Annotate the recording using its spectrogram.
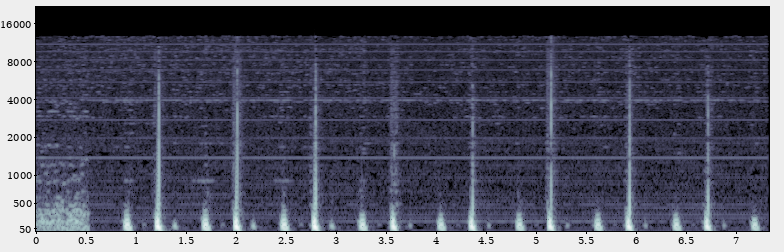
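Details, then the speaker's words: Auscultation at the pulmonic area with the patient lying, the best position to evaluate second heart sound splitting: regular paired heart sounds at about 77 beats a minute; normal heart sounds. "oscilation in the pulmonic area with the patient lying is the best position to evaluate splitting of the second heart"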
